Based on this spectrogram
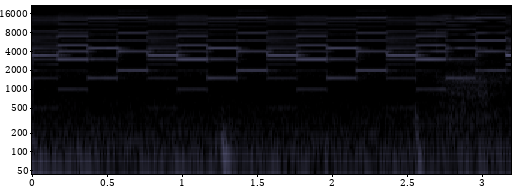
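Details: Nickel strip spot welder beeping continuously in a repeating multi-tone pattern, about twice a second, with no message on the OLED; its cell measures 2.7 V. Owner suspects deliberate over-discharge protection, unconfirmed.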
